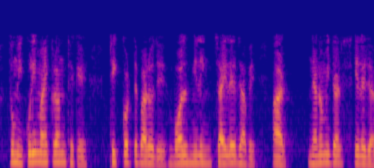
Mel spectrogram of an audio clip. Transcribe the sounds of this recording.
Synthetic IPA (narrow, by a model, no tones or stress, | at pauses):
t̪umikuɾimajkɾɔnʈt̪ʰeke | ʈʰikːoɾt̪epaɾod͡ʑebɔlmiliŋt͡ɕajled͡ʑabe | aɾ | nɛnomiʈaɾskeled͡ʑabe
